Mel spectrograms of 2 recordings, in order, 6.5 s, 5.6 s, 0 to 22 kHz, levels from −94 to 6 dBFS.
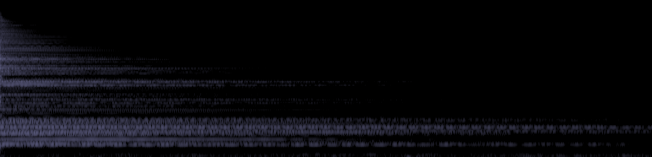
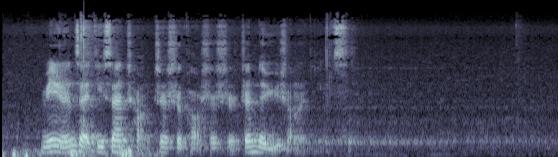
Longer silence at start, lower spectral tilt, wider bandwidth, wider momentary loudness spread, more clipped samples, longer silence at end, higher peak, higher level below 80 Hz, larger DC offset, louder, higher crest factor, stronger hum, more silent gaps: about the same, 0 s vs 0.05 s; second, 0 dB/octave vs -3.5 dB/octave; second, 11.5 kHz vs 16 kHz; first, 16 LU vs 12 LU; neither; second, 0 s vs 1.7 s; second, -34 dBFS vs 0 dBFS; second, under -90 dBFS vs -36 dBFS; neither; second, -60 LUFS vs -19 LUFS; first, 28 dB vs 22 dB; neither; neither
